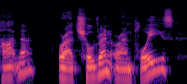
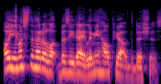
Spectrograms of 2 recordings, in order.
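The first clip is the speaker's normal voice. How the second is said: bright, louder caring offer; kind offer; 4 semitones higher, 6 dB louder, faster than usual. Shown as a demonstration. Husband offering his tired partner help with the dishes, caring. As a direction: sound glad to help. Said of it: "As opposed to".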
